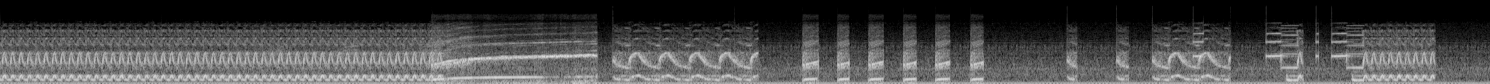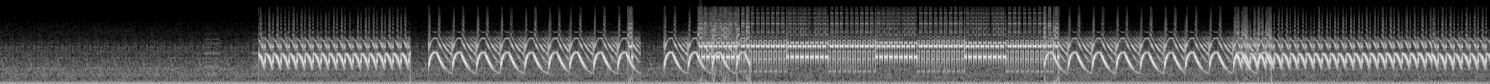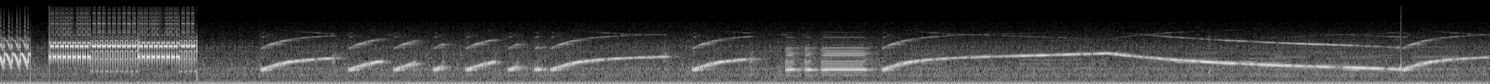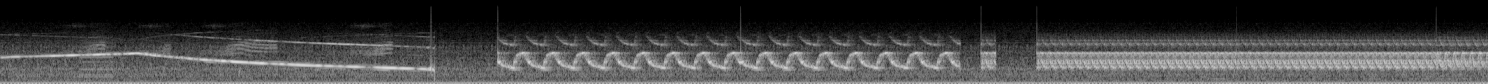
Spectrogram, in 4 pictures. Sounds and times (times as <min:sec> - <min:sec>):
Siren: 0:00.0 - 0:09.9, 0:10.7 - 0:14.4, 0:17.5 - 0:31.8, 0:32.4 - 0:37.5, 0:38.6 - 0:49.1, 0:49.7 - 0:59.5
Vehicle: 0:00.0 - 0:59.5.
